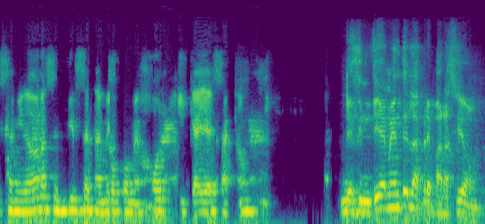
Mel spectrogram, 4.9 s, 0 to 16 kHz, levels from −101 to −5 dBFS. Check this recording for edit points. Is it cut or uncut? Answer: cut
